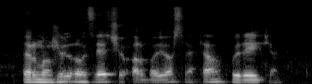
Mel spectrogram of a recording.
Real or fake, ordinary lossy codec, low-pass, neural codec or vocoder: fake; Opus, 24 kbps; 14.4 kHz; codec, 32 kHz, 1.9 kbps, SNAC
